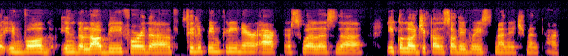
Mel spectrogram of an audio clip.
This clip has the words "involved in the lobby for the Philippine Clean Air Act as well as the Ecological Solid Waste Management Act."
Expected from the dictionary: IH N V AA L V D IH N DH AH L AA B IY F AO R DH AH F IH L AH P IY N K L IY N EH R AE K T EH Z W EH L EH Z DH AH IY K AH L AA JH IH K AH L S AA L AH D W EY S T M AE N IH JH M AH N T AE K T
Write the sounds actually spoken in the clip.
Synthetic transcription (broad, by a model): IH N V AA L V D IH N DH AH L AA B IY F AO R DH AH F IH L AH P IY N K L IY N EH R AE K T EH S W EH L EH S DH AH IY K AH L AA JH IH K AH L S AA L AH D W EY S T M AE N IH JH M AH N T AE K T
